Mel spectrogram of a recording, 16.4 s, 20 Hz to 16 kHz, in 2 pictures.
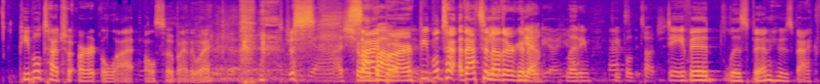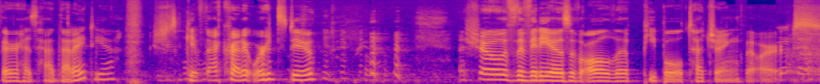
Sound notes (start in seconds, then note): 2.0 audience laughs; 12.0 laughs; 16.2 audience laughs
